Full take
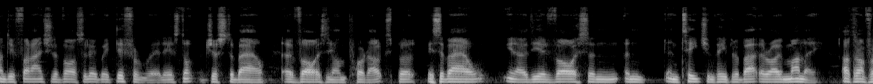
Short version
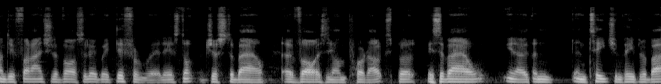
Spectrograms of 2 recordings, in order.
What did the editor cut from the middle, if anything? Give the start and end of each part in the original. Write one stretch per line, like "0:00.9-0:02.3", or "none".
0:05.3-0:06.2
